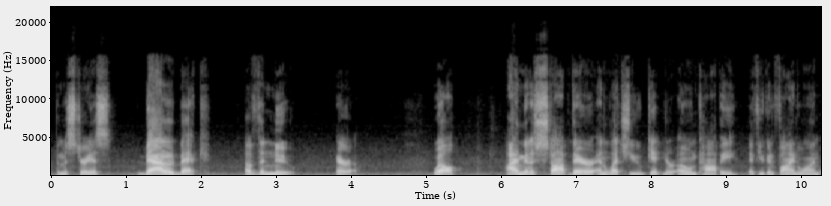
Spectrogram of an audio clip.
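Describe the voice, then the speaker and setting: A middle-aged man, not a native English speaker, hosting and reading aloud in deliberate, emphatic phrases with casual asides. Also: medium pitch. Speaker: host reading a book aloud and commenting. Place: small dim indoor home studio.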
